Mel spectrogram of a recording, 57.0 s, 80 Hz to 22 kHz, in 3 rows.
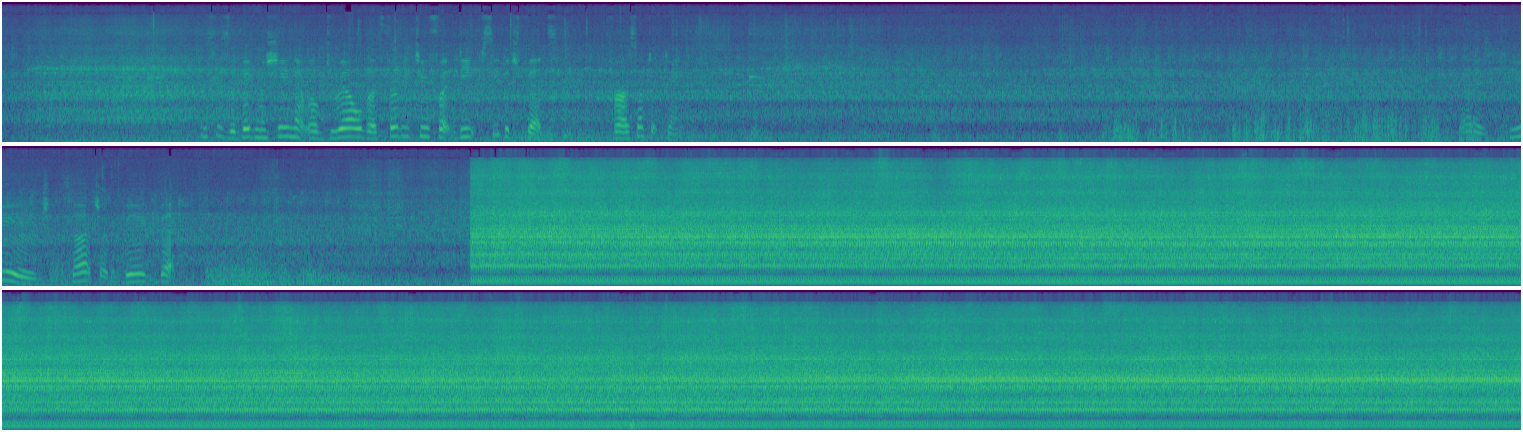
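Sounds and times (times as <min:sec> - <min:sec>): drilling rig engine running: 0:00.0 - 0:56.9.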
